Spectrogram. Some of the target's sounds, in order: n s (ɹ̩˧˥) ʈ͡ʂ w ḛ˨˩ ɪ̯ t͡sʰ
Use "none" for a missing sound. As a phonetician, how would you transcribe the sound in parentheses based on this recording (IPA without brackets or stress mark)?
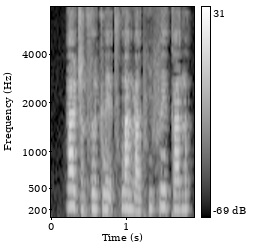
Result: ɹ̩˧˥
